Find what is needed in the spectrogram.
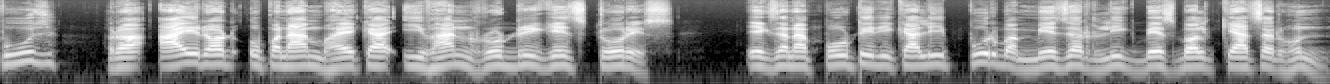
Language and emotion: Nepali, neutral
